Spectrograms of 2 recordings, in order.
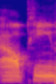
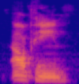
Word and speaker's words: Alpine: the the Alpine car Alpine that's the way they pronounce it I'm from America so it's Alpine it's whatever anyways I'm not I'm not I'm not that way alpen um there's a lot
